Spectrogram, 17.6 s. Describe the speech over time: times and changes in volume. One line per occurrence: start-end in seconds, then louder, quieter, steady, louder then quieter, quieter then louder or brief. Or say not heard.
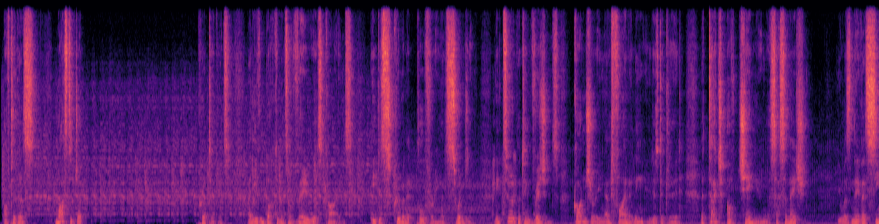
0.0-1.6 brief
4.0-17.5 steady.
